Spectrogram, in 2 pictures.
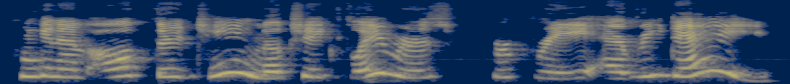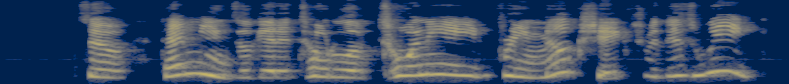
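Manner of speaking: high, bubbly pony offering treats; high bubbly pony consoling her friend with milkshakes; cheerful Pinkie. A narrator's reading. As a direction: sell it sweetly and cheerfully.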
